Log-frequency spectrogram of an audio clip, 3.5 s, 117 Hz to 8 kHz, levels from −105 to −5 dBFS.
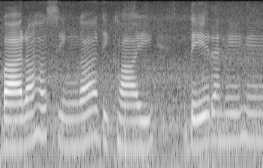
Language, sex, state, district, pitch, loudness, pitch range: Hindi, female, Madhya Pradesh, Dhar, 220 Hz, -19 LUFS, 195-230 Hz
